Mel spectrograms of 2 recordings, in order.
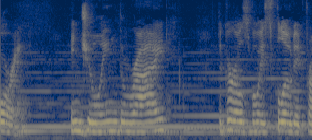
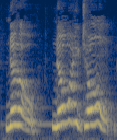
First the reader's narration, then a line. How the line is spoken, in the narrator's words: I wailed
